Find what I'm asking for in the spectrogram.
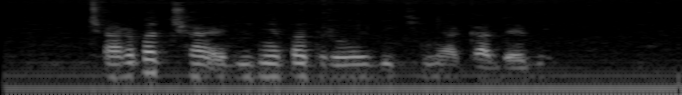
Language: Georgian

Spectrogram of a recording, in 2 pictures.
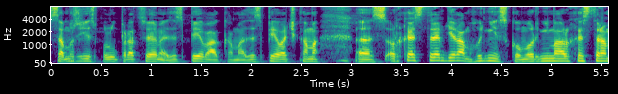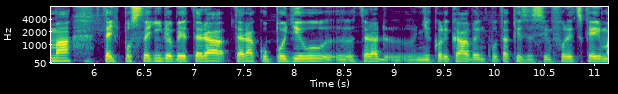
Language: Czech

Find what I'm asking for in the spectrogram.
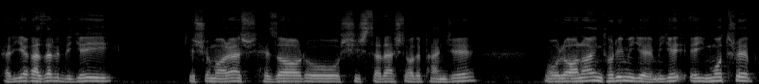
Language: Persian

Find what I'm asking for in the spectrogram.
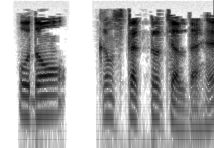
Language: Punjabi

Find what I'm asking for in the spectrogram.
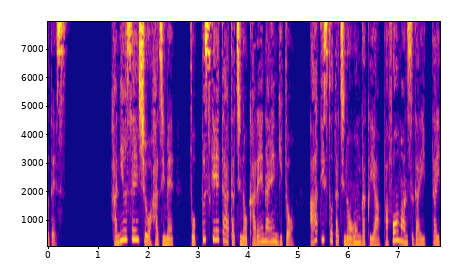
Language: Japanese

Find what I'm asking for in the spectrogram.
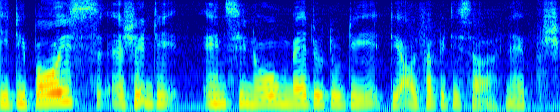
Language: Portuguese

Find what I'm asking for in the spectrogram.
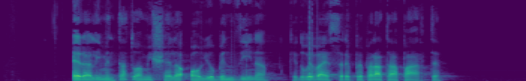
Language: Italian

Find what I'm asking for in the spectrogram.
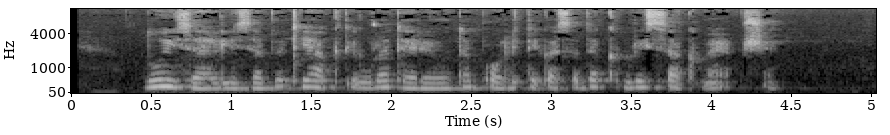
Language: Georgian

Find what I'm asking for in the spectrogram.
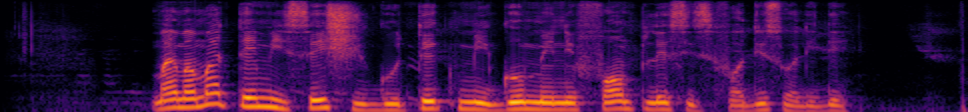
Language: Nigerian Pidgin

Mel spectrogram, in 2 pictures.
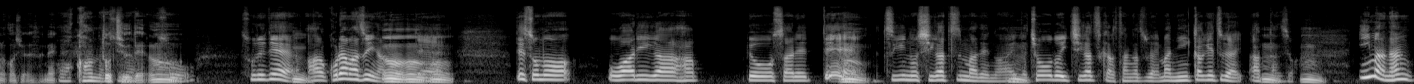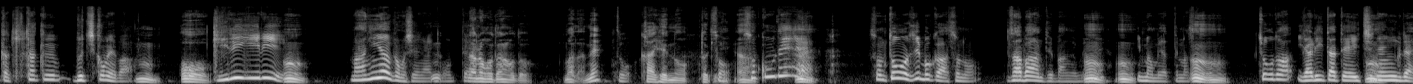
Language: Japanese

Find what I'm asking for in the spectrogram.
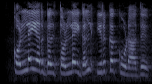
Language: Tamil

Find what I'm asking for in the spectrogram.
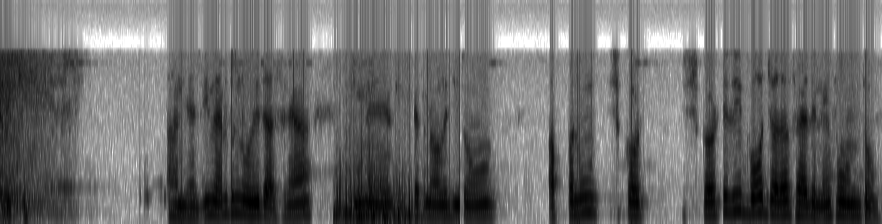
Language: Punjabi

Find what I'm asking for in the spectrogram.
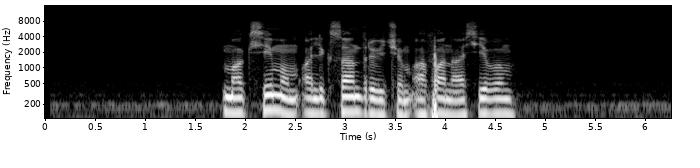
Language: Russian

